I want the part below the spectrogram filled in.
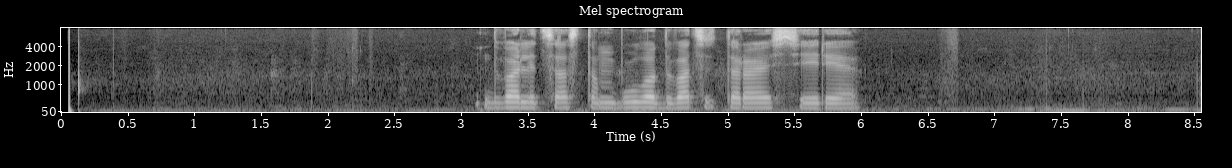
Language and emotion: Russian, neutral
